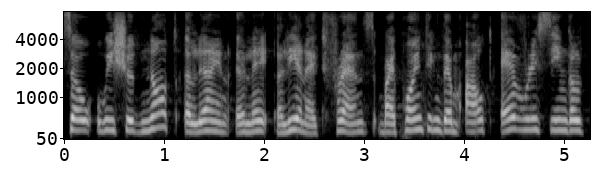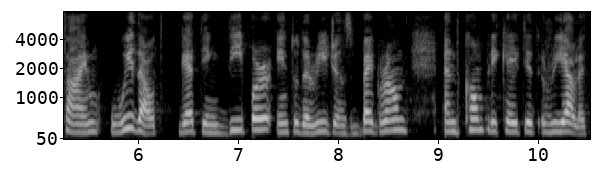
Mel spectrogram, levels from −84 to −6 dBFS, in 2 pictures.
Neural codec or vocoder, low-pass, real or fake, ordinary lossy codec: codec, 16 kHz, 8 kbps, FreqCodec, larger model; none; fake; none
